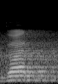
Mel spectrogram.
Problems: constant background noise, echo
